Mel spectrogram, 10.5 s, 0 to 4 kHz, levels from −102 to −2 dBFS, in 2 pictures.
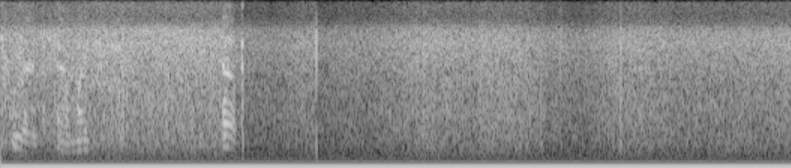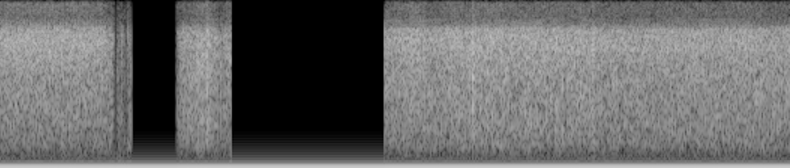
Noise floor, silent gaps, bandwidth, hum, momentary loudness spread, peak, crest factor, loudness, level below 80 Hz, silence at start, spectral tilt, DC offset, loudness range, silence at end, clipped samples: under -90 dBFS; none; 4 kHz; none; 10 LU; -6 dBFS; 22 dB; -24 LUFS; -70 dBFS; 0 s; -5 dB/octave; 4%; 6 LU; 0 s; under 0.1%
